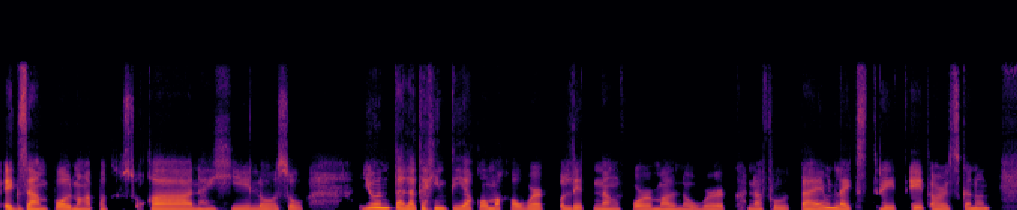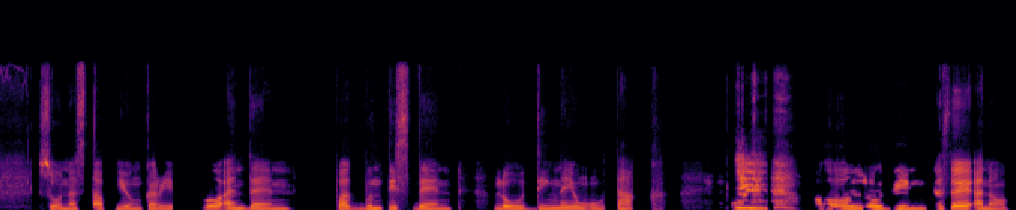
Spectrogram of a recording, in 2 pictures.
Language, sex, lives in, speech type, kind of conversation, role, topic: Filipino, female, Philippines, conversation, unstructured, none, Paano mo hinaharap ang pagdududa sa sarili?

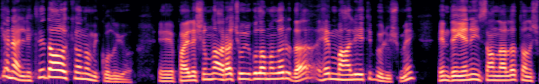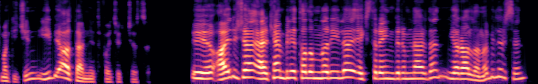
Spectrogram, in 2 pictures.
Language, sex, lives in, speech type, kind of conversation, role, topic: Turkish, male, Spain, read, expert-assistant, expert, Seyahat planı yaparken zamandan ve bütçeden tasarruf etmek için hangi yaratıcı yollar denenebilir?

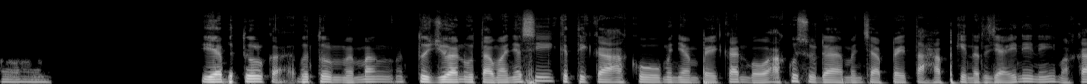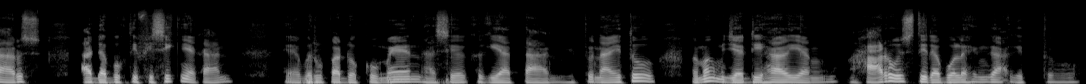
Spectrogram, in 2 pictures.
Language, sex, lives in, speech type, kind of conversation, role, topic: Indonesian, male, Indonesia, conversation, advice, user, Bagaimana saya bisa lebih konsisten mempertahankan kebiasaan mendokumentasikan proses kreatif setiap hari?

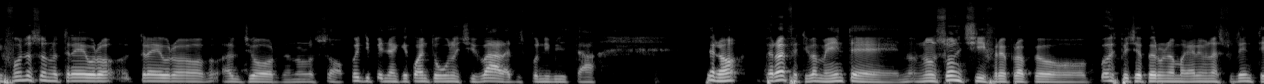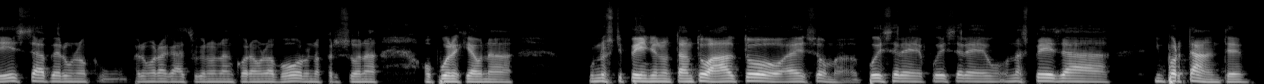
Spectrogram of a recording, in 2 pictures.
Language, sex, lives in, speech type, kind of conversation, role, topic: Italian, male, Italy, conversation, unstructured, none, È giusto che le palestre siano così costose?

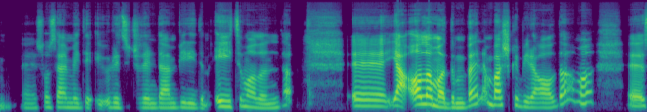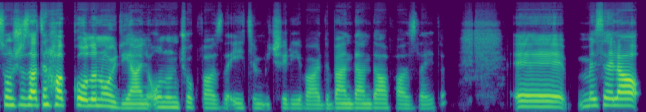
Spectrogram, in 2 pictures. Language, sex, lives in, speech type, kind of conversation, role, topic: Turkish, female, Poland, conversation, podcast, guest, Paylaşım yaptıktan sonra motivasyonunu nasıl koruyorsun?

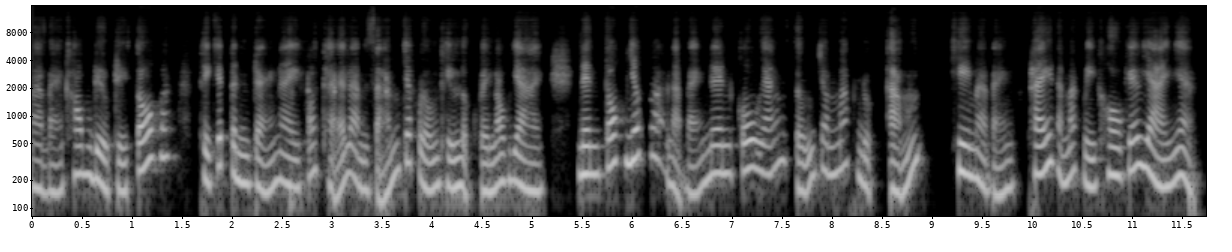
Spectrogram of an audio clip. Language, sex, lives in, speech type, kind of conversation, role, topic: Vietnamese, female, Vietnam, read, expert-assistant, expert, Tại sao khi ngáp lại thường chảy nước mắt?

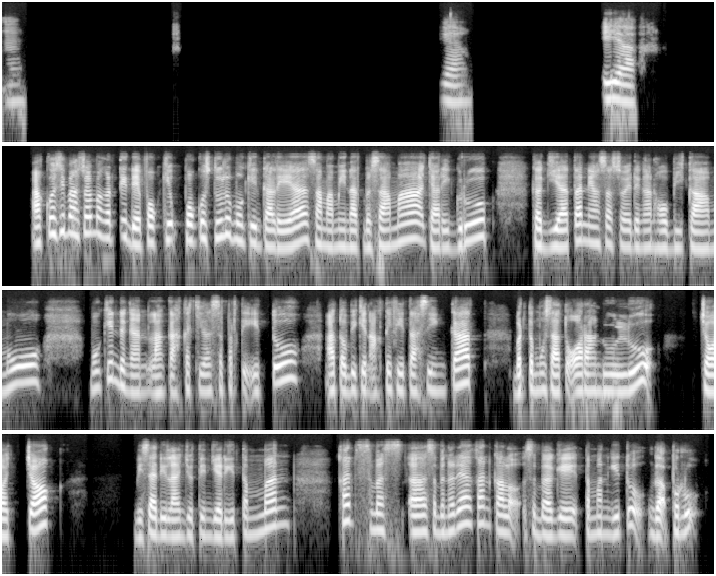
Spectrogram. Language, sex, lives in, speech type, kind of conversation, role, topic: Indonesian, female, Netherlands, conversation, advice, advisor, Bagaimana cara menghadapi kehilangan sahabat atau jaringan sosial dan membangun koneksi baru?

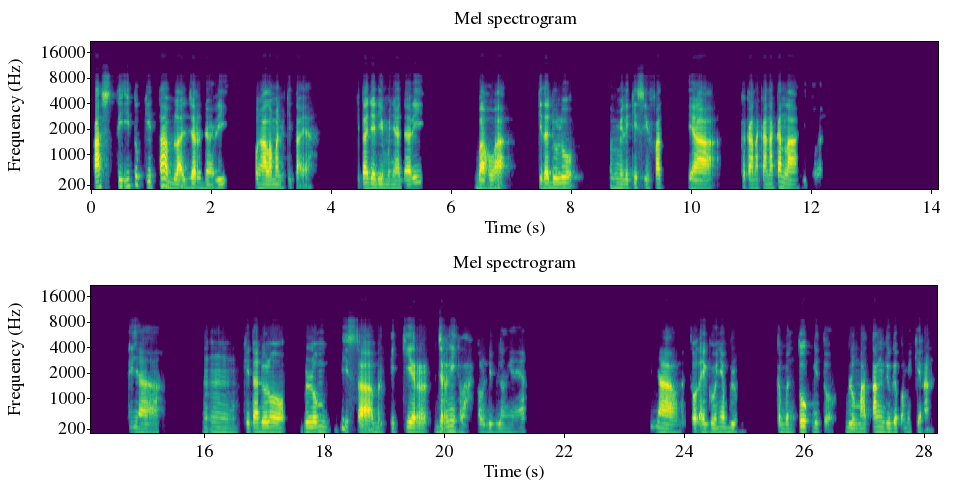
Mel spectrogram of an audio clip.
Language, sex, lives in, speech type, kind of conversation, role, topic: Indonesian, male, Indonesia, conversation, unstructured, none, Kenangan apa yang membuatmu merasa marah ketika mengingatnya?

